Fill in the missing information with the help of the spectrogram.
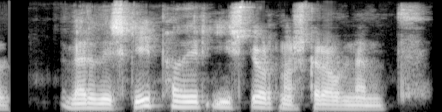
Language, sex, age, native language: Icelandic, male, 40-49, Icelandic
